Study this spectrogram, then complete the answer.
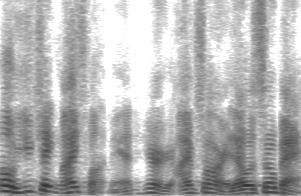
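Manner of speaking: put-on, laid-on, over-apologetic sorry tone. Retelling an over-apologetic bit done to a rude man: mock over-apologetic. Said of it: "I'm kinda doing a bit".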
